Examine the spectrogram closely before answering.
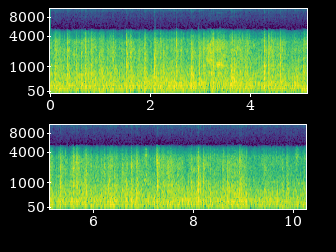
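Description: Fireworks crackling and popping in a dense, continuous stream of small sharp cracks over a steady low noise.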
